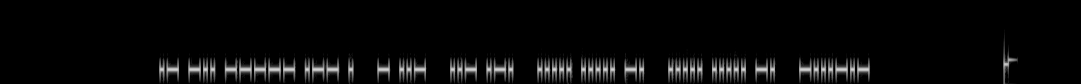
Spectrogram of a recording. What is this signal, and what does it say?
Morse code, heard as a keyed tone, about 33 wpm, 700 Hz. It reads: AD0WE TU UR 55N 55N <BK>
